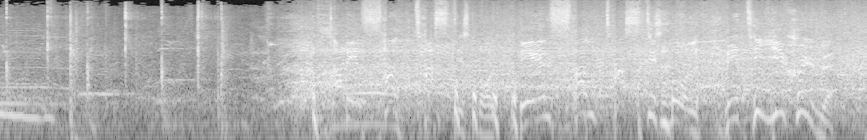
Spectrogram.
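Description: A table tennis rally at the European Championships in Malmö, about eight crisp clicks of balls bouncing on the table in quick rhythm, then a full arena crowd erupts into loud, sustained cheering and shouting, with gym shoes squeaking against the floor.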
